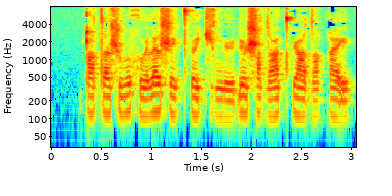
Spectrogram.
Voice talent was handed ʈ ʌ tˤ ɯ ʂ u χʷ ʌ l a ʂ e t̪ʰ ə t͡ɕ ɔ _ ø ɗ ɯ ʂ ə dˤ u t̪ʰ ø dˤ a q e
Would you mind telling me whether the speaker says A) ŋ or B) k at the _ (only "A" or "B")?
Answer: A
